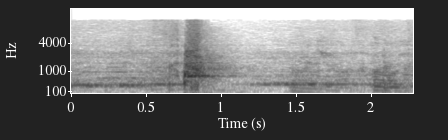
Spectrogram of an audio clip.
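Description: A Shiba Inu gives one short, very soft, breathy bark about three-quarters of a second in.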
